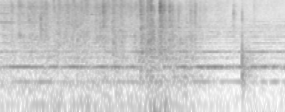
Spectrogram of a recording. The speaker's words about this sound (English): In his penthouse apartment, Carl Grissom was pouring himself a drink when he heard the elevator behind him open.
